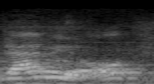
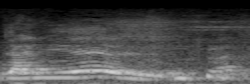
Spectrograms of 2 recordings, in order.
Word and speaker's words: Daniel: him not Daniel but make that e in this last syllable into a clear vow instead of reduction right if they actually make a then Daniel Jones sounds like as if the Danny is his first name and L is his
